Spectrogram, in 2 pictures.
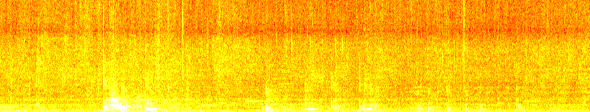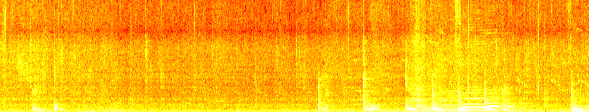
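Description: Sliced onions and spice pastes frying in oil in a nonstick pan, sizzling steadily while a spatula stirs them, with short scrapes and knocks of the spatula against the pan, several in a row about two seconds in and again near the end.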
